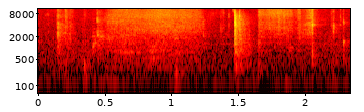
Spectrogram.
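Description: Faint handling of a paper planner on a desk: pages rustling and the book sliding, with a few light clicks and a sharper tap about a second and a half in.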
